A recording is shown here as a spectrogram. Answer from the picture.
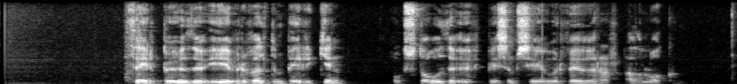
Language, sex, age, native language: Icelandic, male, 40-49, Icelandic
